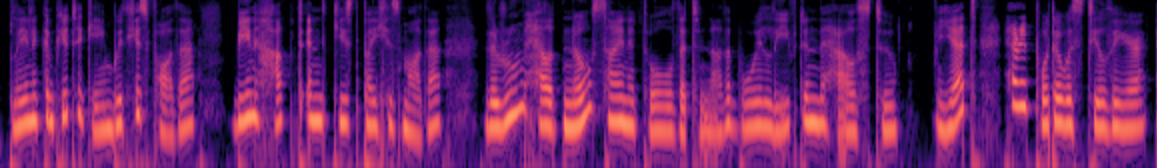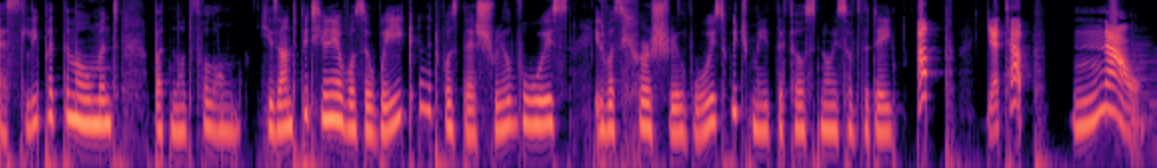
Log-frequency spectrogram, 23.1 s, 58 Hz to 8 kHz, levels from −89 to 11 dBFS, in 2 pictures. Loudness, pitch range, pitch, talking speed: -22 LUFS, 185-230 Hz, 205 Hz, 185 wpm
